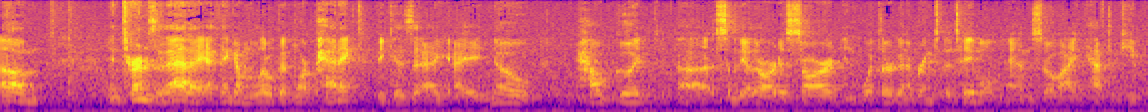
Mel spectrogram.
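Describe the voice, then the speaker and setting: In a room with audible echo and noticeable background noise, a man speaks at a moderate pace with a fairly low pitch and fairly even intonation. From Navajo Nation, US Southwest. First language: Navajo. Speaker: painter. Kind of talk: interview. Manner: halting, many fillers and repeats.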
